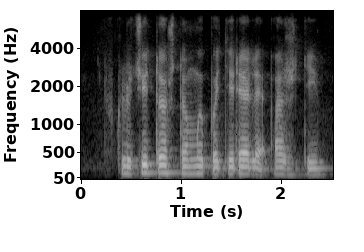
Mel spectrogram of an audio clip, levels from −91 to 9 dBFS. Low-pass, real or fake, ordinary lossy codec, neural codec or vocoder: 7.2 kHz; real; Opus, 32 kbps; none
